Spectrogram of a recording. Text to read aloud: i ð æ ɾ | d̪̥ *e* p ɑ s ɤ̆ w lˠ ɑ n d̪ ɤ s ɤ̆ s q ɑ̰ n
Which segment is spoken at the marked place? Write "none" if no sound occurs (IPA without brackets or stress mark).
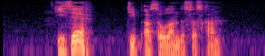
i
